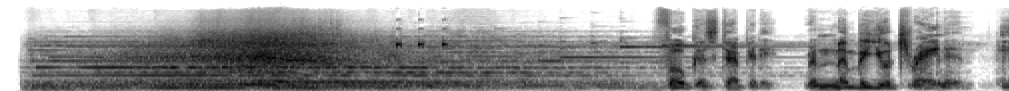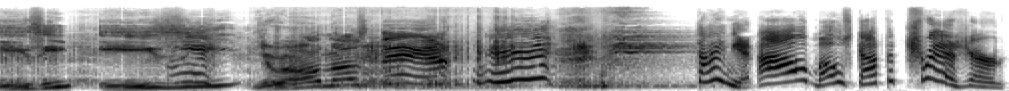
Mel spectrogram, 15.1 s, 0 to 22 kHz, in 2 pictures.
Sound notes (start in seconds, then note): 2.1 scanner beeping; 11.9 frustrated grunt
